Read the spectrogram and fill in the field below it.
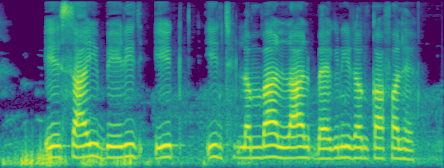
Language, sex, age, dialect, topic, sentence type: Hindi, female, 18-24, Marwari Dhudhari, agriculture, statement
